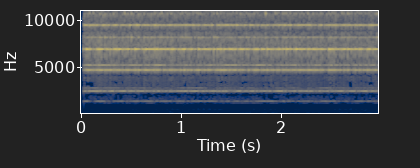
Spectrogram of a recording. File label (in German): memovox, armbandwecker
